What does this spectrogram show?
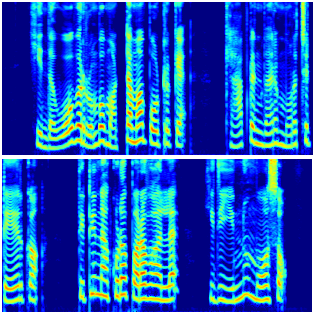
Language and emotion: Tamil, sad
